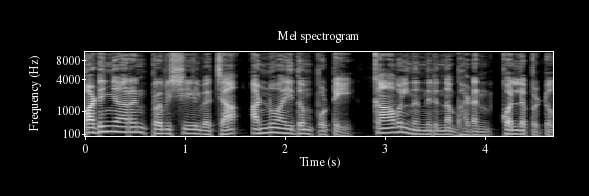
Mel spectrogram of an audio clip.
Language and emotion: Malayalam, neutral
